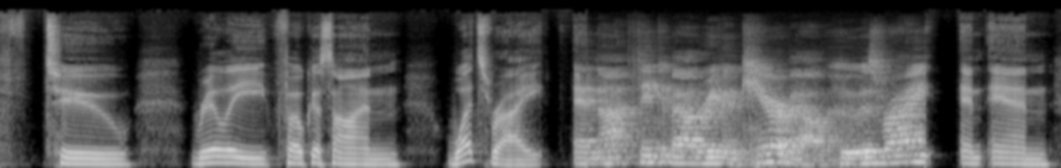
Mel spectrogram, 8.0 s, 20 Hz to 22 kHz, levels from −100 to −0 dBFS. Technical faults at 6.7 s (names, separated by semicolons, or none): switch to a distant microphone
